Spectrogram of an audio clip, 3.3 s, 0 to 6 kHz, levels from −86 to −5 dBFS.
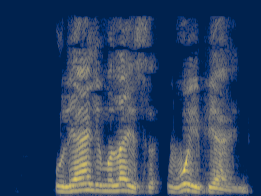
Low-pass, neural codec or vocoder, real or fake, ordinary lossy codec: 5.4 kHz; none; real; AAC, 24 kbps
